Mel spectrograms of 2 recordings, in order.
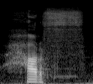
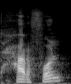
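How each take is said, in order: First: The word stops on its final consonant. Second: The word ends with an added vowel ending. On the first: The speaker calls it right. "but harf. Stop. Without harak" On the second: The speaker calls it wrong. "Not harfun"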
